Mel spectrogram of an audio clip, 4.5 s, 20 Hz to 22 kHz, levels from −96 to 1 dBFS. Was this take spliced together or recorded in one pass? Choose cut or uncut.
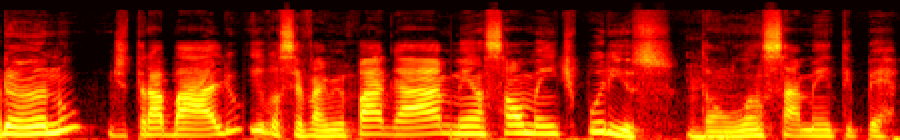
cut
